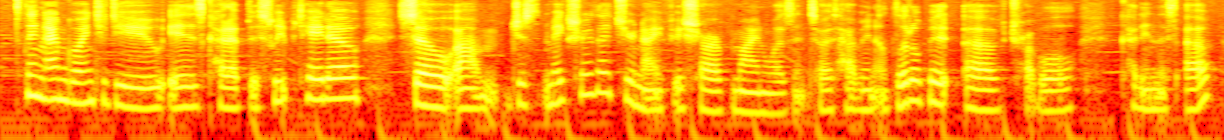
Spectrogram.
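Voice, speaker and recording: A young woman casually narrates her cooking, one step after another, in a relaxed and easygoing way. Her voice sits at an ordinary middle pitch with a gravelly texture. Soft music plays faintly beneath her. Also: normal speed, low-quality recording. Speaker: cooking vlogger. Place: home kitchen.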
